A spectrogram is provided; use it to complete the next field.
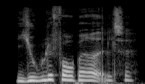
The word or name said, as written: juleforberedelse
